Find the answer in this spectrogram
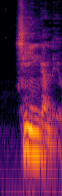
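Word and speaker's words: chíngale: Chingale, güey. Ok. Chingale con acento en la I.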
